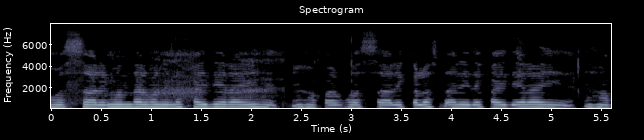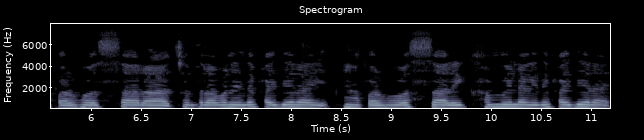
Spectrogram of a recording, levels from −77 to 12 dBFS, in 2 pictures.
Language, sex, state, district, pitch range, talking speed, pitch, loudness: Hindi, female, Chhattisgarh, Korba, 205-220 Hz, 205 wpm, 215 Hz, -27 LUFS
